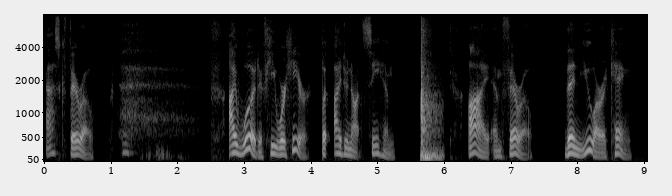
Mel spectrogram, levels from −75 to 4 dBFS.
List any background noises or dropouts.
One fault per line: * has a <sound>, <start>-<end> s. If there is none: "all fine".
* has a sigh, 1.1-2.4 s
* has a thud, 5.6-6.0 s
